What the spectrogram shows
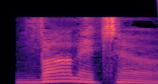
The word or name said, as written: vomito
